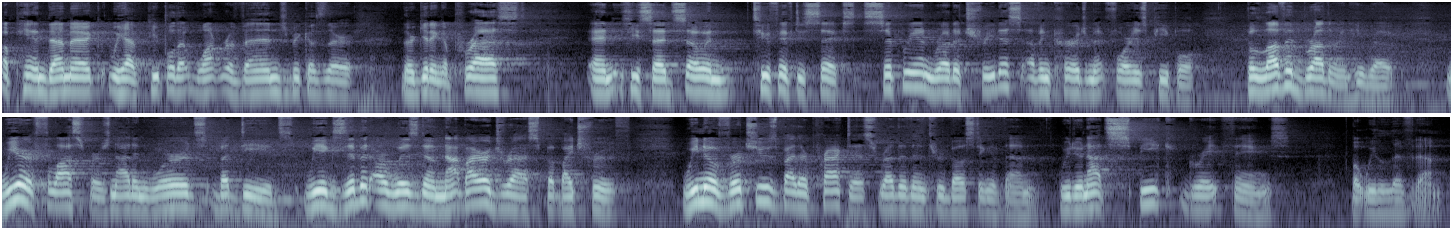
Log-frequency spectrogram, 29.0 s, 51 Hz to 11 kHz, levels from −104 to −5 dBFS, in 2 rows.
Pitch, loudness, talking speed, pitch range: 135 Hz, -31 LUFS, 150 wpm, 115-145 Hz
